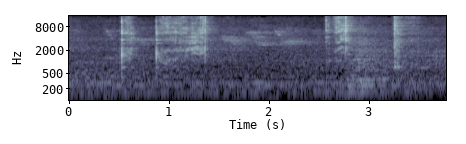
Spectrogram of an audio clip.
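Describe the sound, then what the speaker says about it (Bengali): A spoon whisks a few spoonfuls of sour curd in a bowl for idli batter, giving a handful of sharp clinks and scraping strokes in bursts against a quiet background. "বাটিতে দিয়ে দেবো 3 চামচি টক দই, এটা ফাটিয়ে দিতে হবে 3 থেকে 4 চামচ"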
